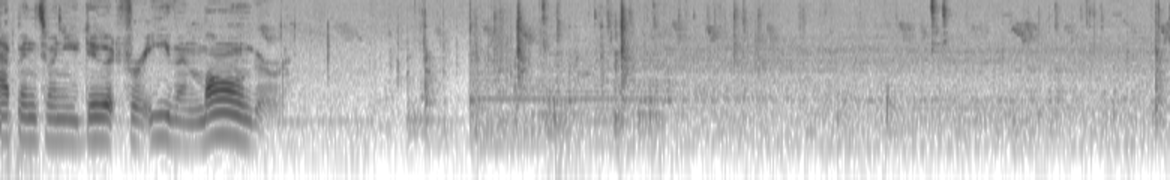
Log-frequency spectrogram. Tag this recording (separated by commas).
Speech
